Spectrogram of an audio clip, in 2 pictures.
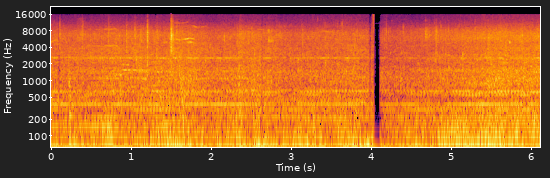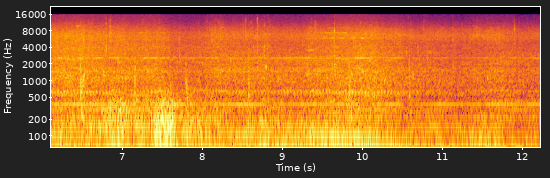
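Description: Wind buffeting the microphone over open water, with a steady engine drone underneath; the sound drops out for an instant about four seconds in.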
